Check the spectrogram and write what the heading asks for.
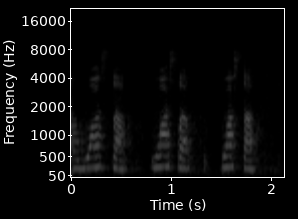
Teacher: Thì một từ mà kết thúc bằng một phụ âm và từ tiếp theo bắt đầu bằng một nguyên âm thì cái phụ âm của âm đầu tiên á, của từ đầu tiên á ha, nó sẽ nối với cái nguyên âm bắt đầu của từ tiếp theo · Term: nối âm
